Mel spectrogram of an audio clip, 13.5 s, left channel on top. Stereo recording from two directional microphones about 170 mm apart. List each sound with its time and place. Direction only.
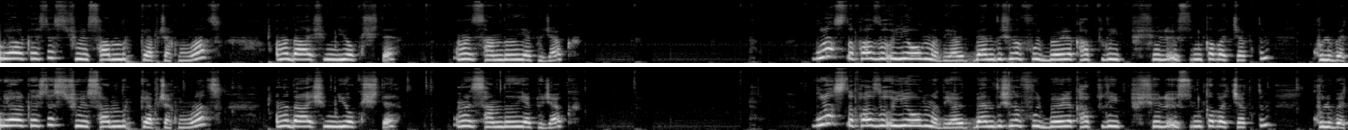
0.0 s speech: 5° right (ahead or behind)
8.1 s a woman's voice: 5° right (ahead or behind)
